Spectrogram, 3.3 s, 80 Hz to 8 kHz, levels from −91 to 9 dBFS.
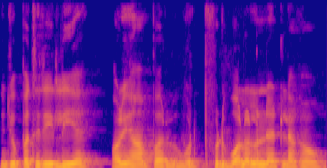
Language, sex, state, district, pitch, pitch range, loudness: Hindi, male, Chhattisgarh, Bilaspur, 120 Hz, 115-125 Hz, -16 LUFS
